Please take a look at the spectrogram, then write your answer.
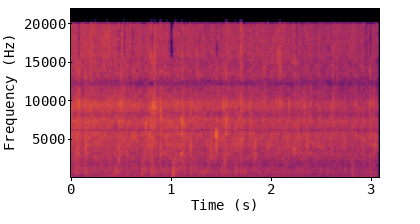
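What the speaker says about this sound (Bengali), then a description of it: "এখন পেঁয়াজটা আমি একটু ভেজে নেব" Onion frying in hot mustard oil, a steady bright close sizzle that crackles evenly throughout without any talk.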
